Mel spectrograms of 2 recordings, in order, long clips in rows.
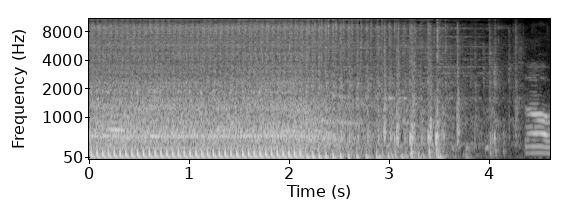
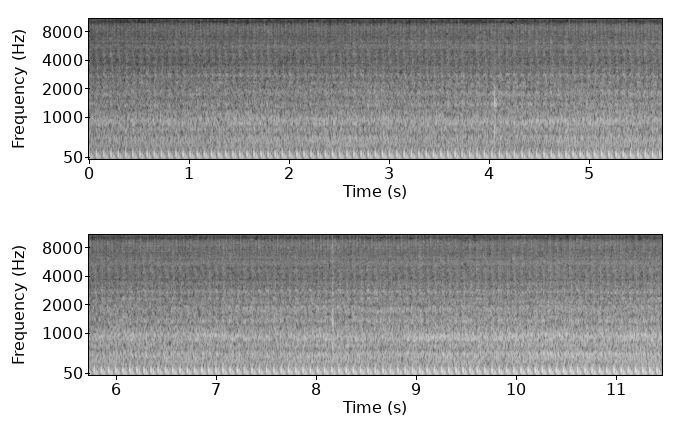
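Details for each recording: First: John Deere LA115 with 19.5hp Briggs & Stratton engine chugs, slows, stumbles and dies at idle, also smoking; spark present, plug looks rich, carburetor looks to be flooding, possibly bad needle overfilling; spark plug replaced. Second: John Deere LA115 with 19.5hp Briggs & Stratton engine, after spark plug change, started on choke: steady, even low thump, then shut off near the end; normal running after fix.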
